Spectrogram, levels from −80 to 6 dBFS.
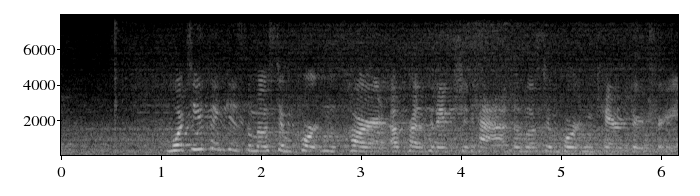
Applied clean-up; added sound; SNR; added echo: none; none; none; reverberation time 2.0 s.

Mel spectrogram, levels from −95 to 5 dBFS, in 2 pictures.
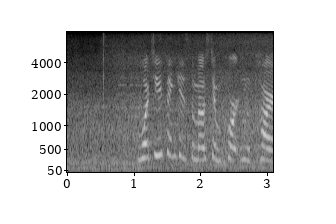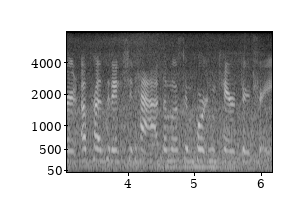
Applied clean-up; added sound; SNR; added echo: none; none; none; none.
